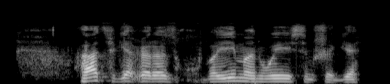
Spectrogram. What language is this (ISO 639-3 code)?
abk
